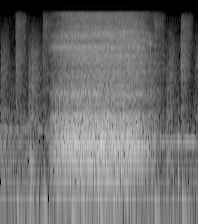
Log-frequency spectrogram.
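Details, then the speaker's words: Simulated mouth-to-mouth rescue breath demonstration on a Practiman CPR training manikin for BLS/AED training: a single long breath with rushing airflow lasting about a second. "next I will demonstrate mouth-to-mouth breathing"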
